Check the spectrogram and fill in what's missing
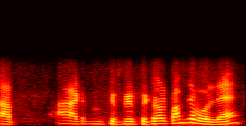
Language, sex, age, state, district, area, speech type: Urdu, male, 45-60, Bihar, Saharsa, rural, conversation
